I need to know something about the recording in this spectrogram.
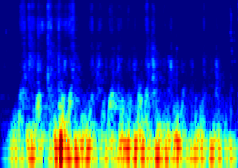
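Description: The hard plastic base plate of a document scanner, a stable, tear-resistant and flexible plastic, being bent and flexed, giving a continuous irregular crackling and creaking with low, rumbling handling noise, moderately loud and steady for under two seconds, with no voices.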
